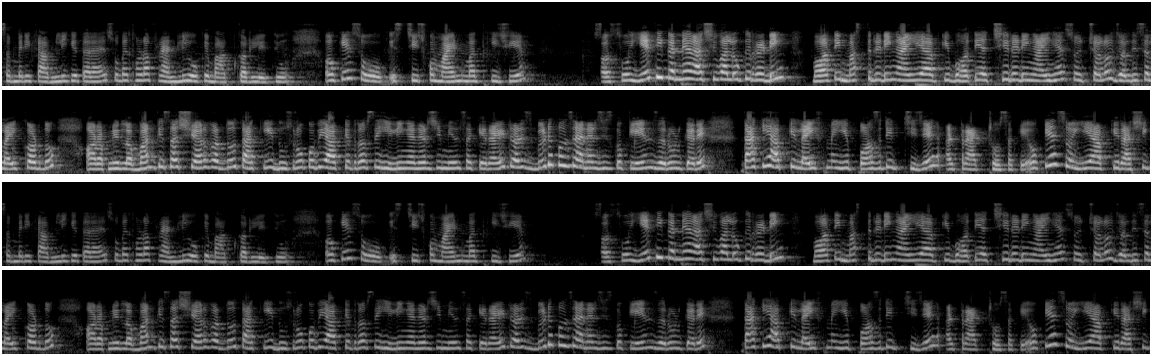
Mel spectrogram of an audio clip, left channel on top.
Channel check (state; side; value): quieter; right; 7.9 dB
